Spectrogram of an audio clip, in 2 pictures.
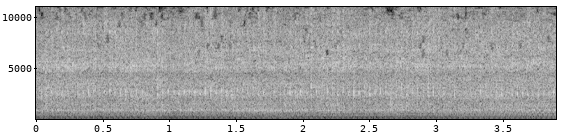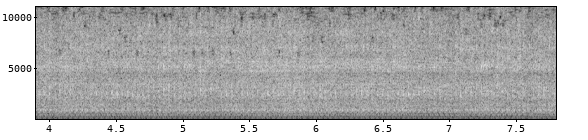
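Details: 1980 John Deere 212 lawn tractor's engine, after replacing the leaking crank seal, on a cold day: a steady, even putter at fast idle with no misses, knocks or rattles, and no oil leak is seen.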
